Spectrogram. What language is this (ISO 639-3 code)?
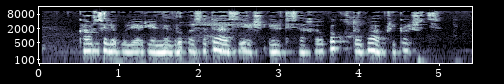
kat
